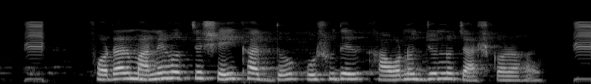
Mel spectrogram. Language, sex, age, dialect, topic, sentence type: Bengali, female, 41-45, Standard Colloquial, agriculture, statement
